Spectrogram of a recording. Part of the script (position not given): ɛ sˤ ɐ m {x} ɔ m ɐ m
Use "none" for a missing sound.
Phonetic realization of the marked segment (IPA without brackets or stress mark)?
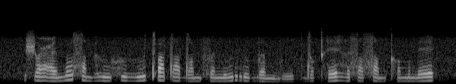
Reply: kʰ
